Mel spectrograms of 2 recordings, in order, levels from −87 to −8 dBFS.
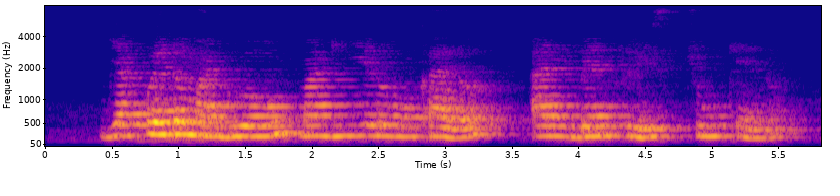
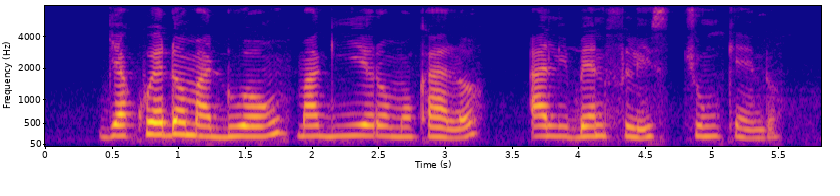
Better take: second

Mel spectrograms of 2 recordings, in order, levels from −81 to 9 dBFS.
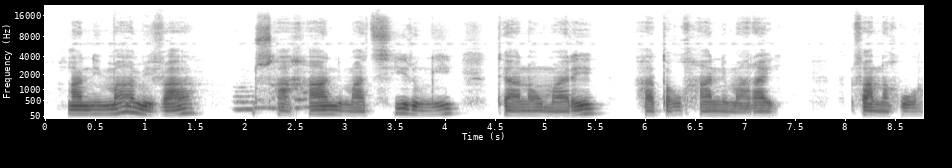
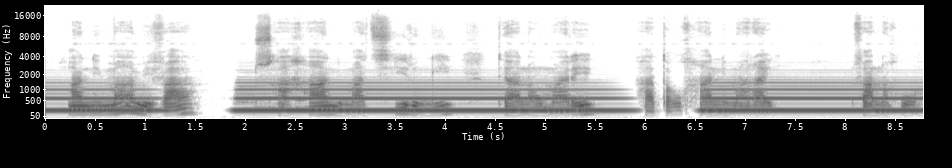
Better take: first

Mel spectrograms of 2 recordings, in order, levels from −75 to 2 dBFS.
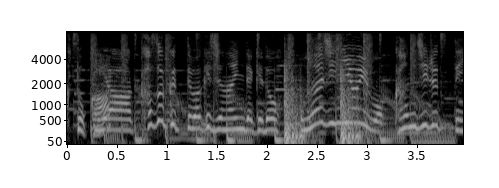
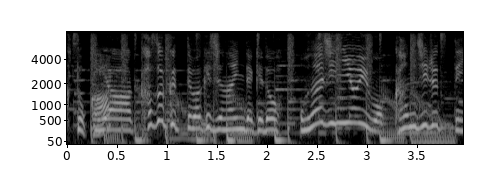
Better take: second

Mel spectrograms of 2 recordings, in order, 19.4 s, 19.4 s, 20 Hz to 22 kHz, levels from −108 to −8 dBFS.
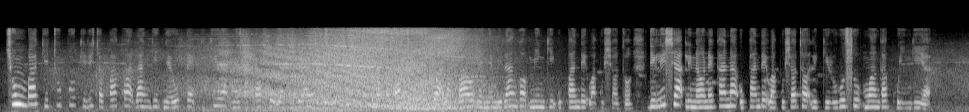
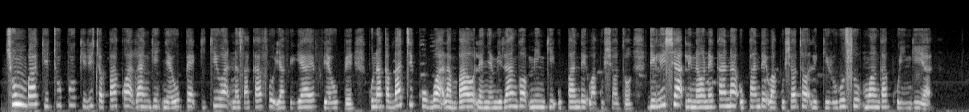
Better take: second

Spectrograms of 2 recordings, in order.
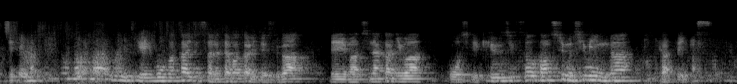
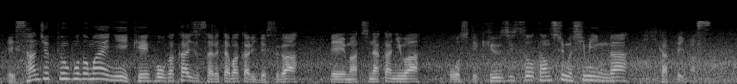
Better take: second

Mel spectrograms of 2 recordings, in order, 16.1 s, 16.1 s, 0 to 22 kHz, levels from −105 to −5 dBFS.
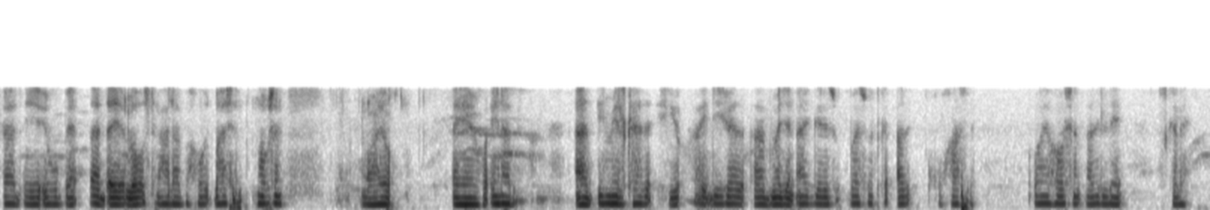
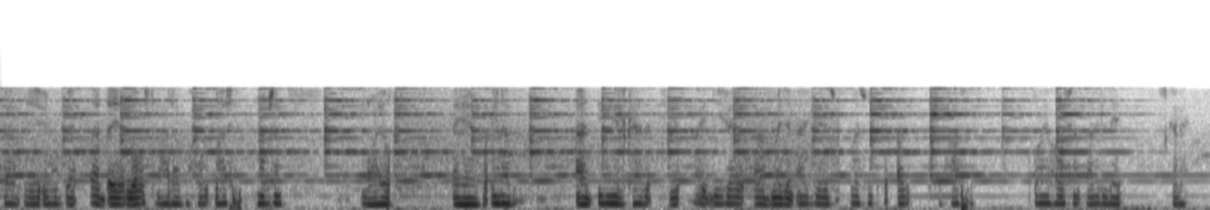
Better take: first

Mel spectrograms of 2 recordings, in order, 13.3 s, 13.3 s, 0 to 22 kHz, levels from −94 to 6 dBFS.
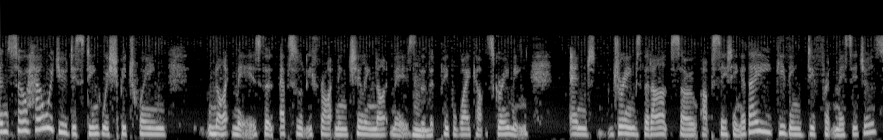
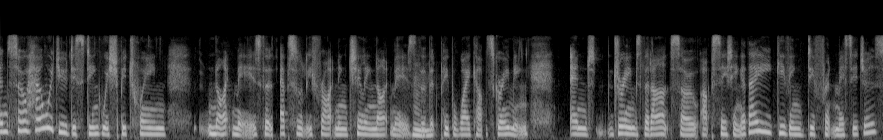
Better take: second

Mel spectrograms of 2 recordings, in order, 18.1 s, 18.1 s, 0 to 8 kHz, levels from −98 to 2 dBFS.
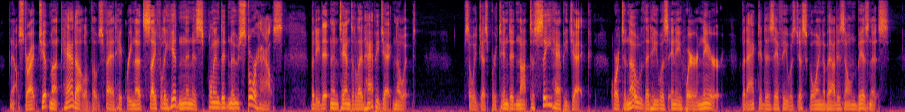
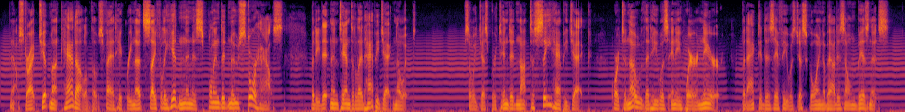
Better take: first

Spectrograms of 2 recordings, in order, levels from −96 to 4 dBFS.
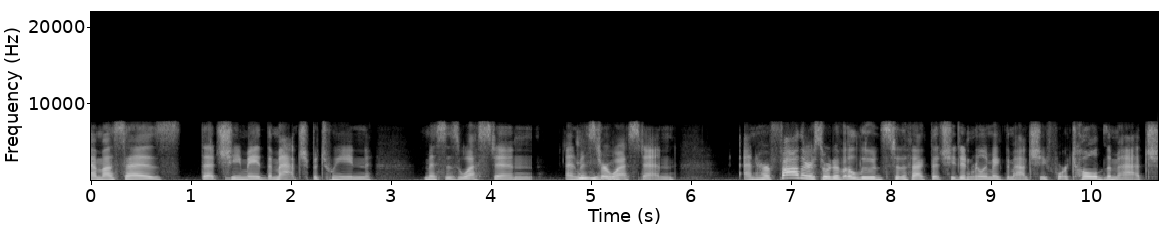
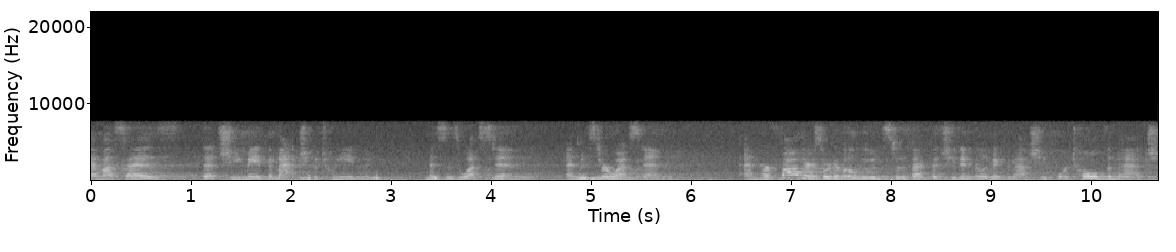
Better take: first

